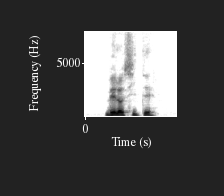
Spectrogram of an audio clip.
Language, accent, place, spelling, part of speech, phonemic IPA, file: French, France, Lyon, vélocité, noun, /ve.lɔ.si.te/, LL-Q150 (fra)-vélocité.wav
- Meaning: velocity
